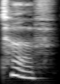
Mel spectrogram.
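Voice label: "turf", British English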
